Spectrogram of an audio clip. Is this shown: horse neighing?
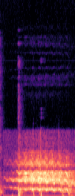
yes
